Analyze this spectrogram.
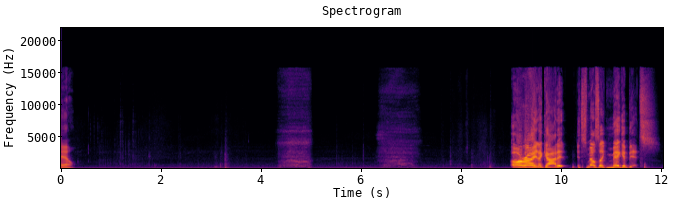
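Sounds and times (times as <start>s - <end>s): low steady hum: 0.0s - 12.0s
man sniffing: 4.3s - 5.0s, 6.3s - 7.2s.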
